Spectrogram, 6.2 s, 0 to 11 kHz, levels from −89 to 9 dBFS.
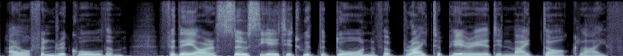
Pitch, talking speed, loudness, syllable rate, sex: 160 Hz, 185 wpm, -18 LUFS, 4.8 syllables/s, female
